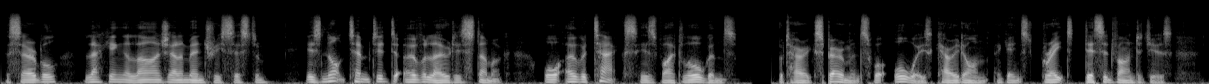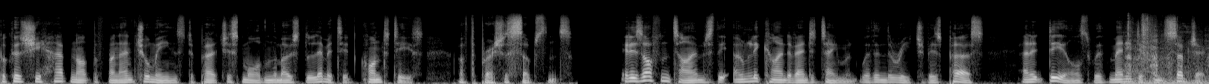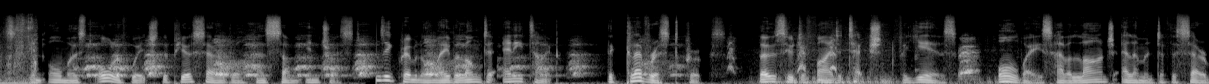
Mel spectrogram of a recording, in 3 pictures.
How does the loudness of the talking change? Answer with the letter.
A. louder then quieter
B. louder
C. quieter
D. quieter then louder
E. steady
E.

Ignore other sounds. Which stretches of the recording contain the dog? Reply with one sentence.
You can hear the dog from 23.2 to 34.0 s.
